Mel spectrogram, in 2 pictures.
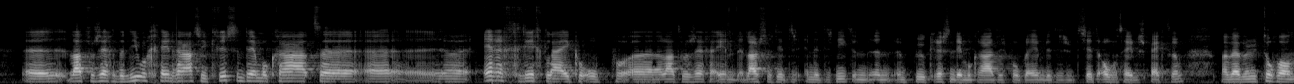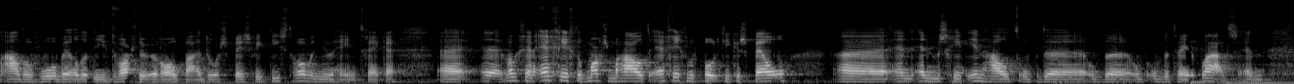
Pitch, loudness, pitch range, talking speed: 130 Hz, -27 LUFS, 120-150 Hz, 215 wpm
